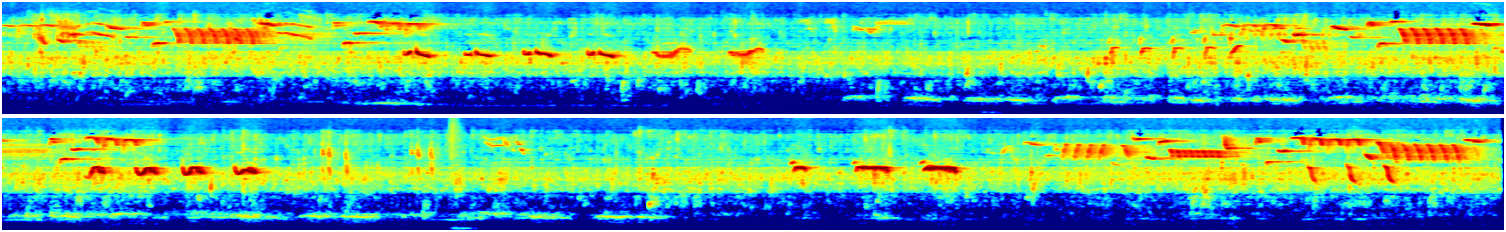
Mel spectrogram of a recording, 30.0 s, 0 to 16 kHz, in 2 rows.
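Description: Several birds singing and chirping over a steady hiss. The same run of song comes back about every 13 seconds.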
